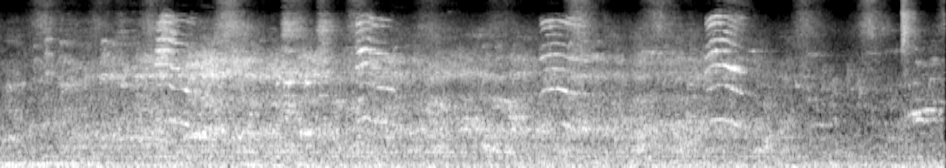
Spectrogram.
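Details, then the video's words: Domestic cat giving several short meows spaced irregularly over nearly ten seconds, with faint speech and household noise underneath. "my cat original sound and reaction"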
